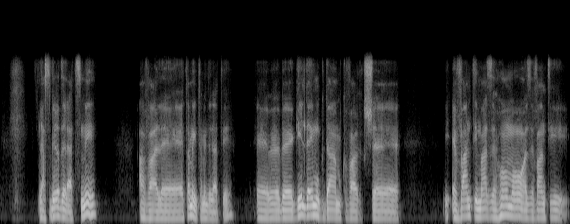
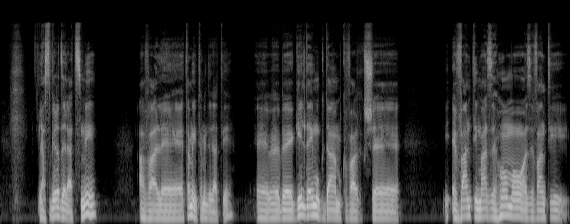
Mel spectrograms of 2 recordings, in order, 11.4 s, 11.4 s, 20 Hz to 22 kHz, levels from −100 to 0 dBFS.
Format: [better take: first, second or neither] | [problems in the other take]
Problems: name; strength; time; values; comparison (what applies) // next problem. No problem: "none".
second | garbled, watery; badly; nothing above 8 kHz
